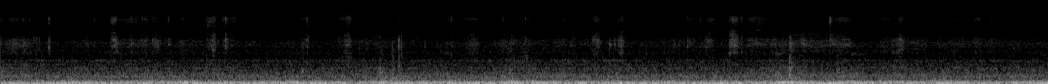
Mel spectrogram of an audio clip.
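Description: Passenger train running at speed, heard from inside the carriage: a steady low rumble of the wheels on the rails. Short high clicks and creaks come irregularly throughout.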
